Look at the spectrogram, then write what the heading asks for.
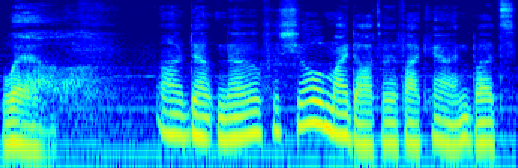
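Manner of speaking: slow, soft and hesitant, with a sigh; a priestess who can't refuse a champion; reluctant priestess. Acted. Priestess hesitates then agrees.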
